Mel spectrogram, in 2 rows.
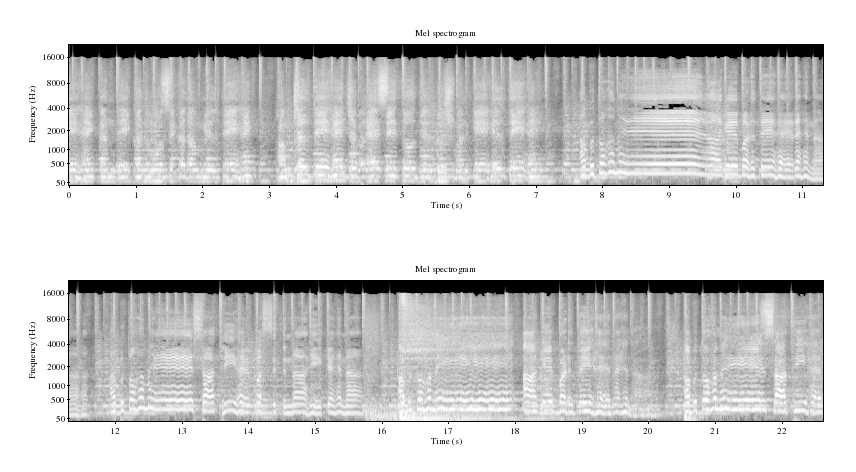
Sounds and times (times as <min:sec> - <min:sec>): Music of Bollywood: 0:00.0 - 0:22.6.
